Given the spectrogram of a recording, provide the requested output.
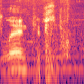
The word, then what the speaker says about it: Lancaster: now in downtown Lancaster you don't say Lancaster it's lanaster is that how you say it Lancaster Lancaster not Lancaster that's what we've been told and we're going to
